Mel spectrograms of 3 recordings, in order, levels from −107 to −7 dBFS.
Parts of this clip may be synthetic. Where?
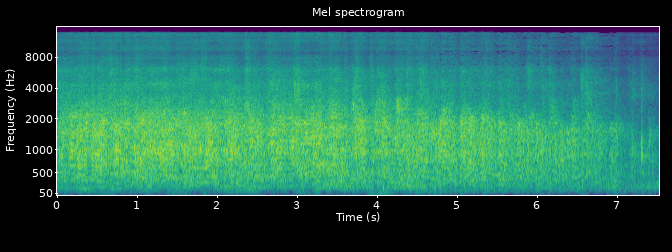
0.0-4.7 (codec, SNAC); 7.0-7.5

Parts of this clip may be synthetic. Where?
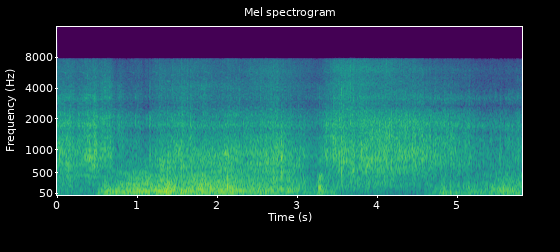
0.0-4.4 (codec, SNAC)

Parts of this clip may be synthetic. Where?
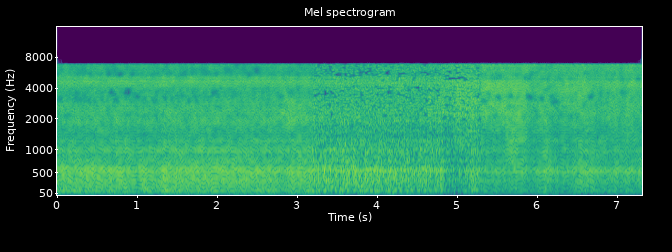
0.0-3.2 (vocoder, Vocos); 5.3-7.3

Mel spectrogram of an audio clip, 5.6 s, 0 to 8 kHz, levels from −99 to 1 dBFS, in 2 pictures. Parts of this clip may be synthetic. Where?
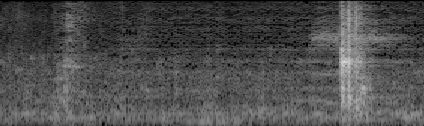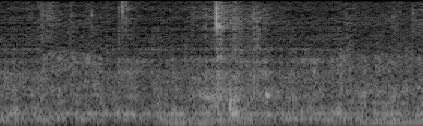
0.7-3.1 (codec, SNAC); 3.5-5.1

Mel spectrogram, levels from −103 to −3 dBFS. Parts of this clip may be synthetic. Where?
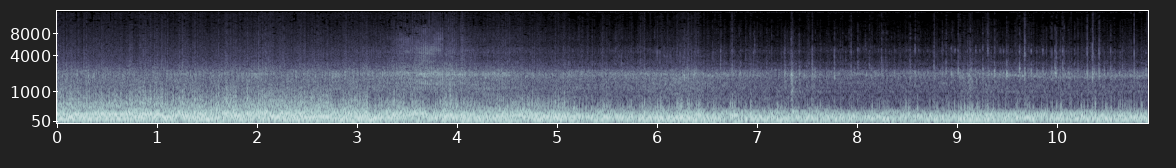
0.8-2.2 (vocoder, BigVGAN v2); 2.8-5.3; 8.3-10.0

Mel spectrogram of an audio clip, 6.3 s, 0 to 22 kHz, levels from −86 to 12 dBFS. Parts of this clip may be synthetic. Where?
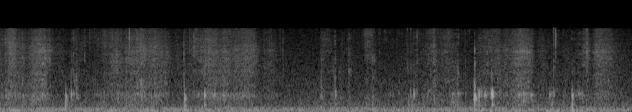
4.1-6.3 (vocoder, Vocos)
